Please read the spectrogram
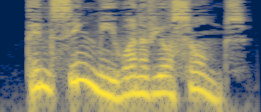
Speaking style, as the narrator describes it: Cheney pleaded

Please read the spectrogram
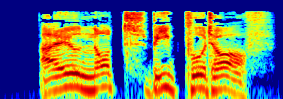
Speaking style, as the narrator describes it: the Colonel Bashar snarled

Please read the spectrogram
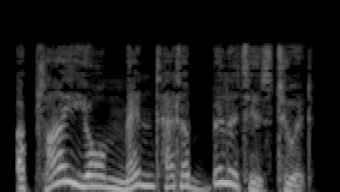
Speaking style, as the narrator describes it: she snapped

